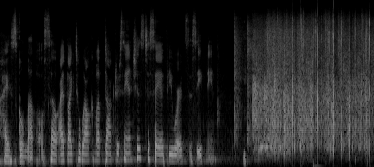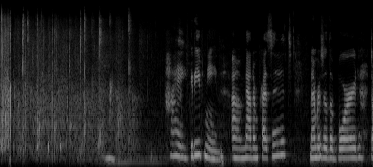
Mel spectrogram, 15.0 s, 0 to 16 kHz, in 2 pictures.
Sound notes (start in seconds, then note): 4.7 audience applauding; 4.8 audience cheering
